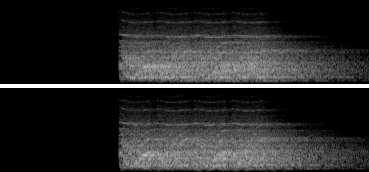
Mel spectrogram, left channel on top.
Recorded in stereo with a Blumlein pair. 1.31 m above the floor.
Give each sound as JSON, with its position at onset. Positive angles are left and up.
{"t": 1.2, "sound": "an alarm", "azimuth_deg": -5, "distance_m": 2.5}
